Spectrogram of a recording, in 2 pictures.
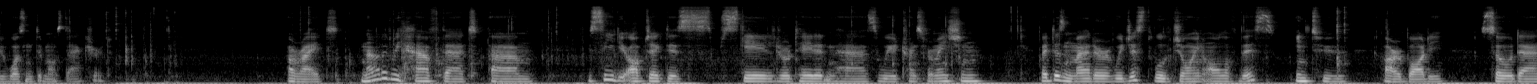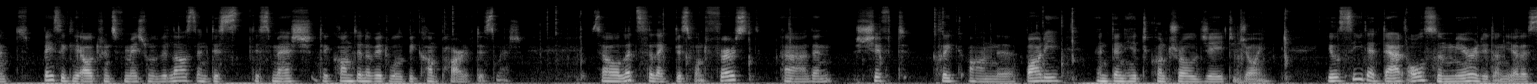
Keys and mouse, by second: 1.2 Tab, 1.6 r, 3.3 Tab, 4.1 Tab, 4.9 alt+a, 8.5-8.8 drag, 9.0-9.4 alt+shift+drag, 17.5 click, 19.7 click, 20.8 click, 25.7 shift+drag, 27.7 ctrl+j, 29.2 alt+a.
